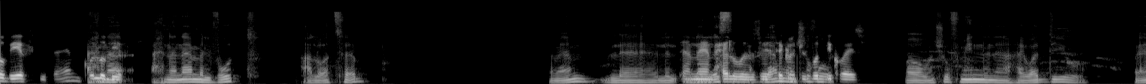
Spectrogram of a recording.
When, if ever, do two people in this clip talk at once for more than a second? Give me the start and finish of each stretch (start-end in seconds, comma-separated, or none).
6.8-8.3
